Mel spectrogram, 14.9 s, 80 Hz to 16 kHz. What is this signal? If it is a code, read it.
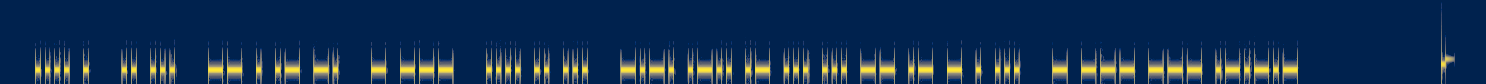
Morse code, heard as a keyed tone, about 25 wpm, 700 Hz. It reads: HE IS MEAN TO HIS CLASSMATES TOO.
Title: Additional Easy Phrases 25wpm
